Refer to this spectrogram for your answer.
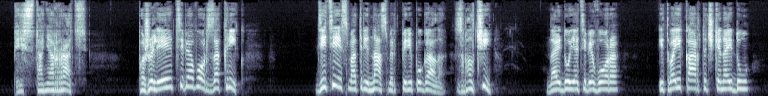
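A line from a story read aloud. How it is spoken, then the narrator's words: Irritated shouting. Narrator (Russian): Жеглов, морщась от крика, закричал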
